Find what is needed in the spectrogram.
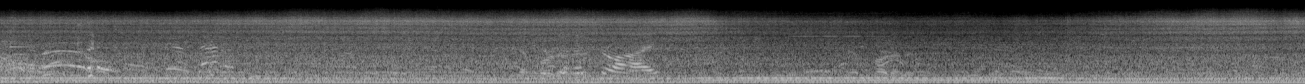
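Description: High-reach demolition excavator's diesel engine running steadily as its boom and grapple work, its engine note shifting a couple of times.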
